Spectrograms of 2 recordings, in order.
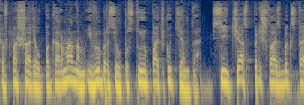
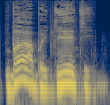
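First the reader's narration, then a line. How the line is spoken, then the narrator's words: Muffled, hollow. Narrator (Russian): глухо повторил Иван Иванович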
